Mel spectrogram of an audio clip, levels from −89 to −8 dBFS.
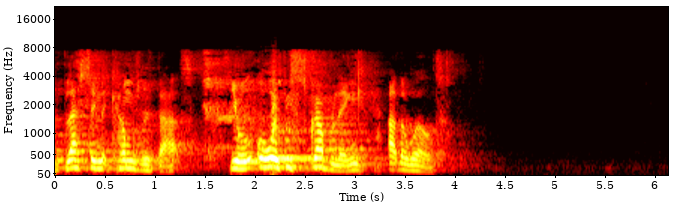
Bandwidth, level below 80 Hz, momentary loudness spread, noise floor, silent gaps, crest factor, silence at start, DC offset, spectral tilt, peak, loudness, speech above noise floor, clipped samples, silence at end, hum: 7.8 kHz; -62 dBFS; 20 LU; -79 dBFS; none; 18 dB; 0 s; under 0.1%; -7 dB/octave; 0 dBFS; -16 LUFS; 62 dB; under 0.1%; 2.35 s; none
